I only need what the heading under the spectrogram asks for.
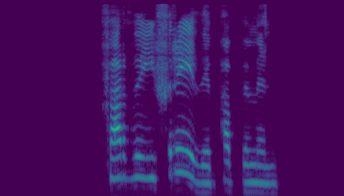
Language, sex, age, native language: Icelandic, female, 10, Icelandic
